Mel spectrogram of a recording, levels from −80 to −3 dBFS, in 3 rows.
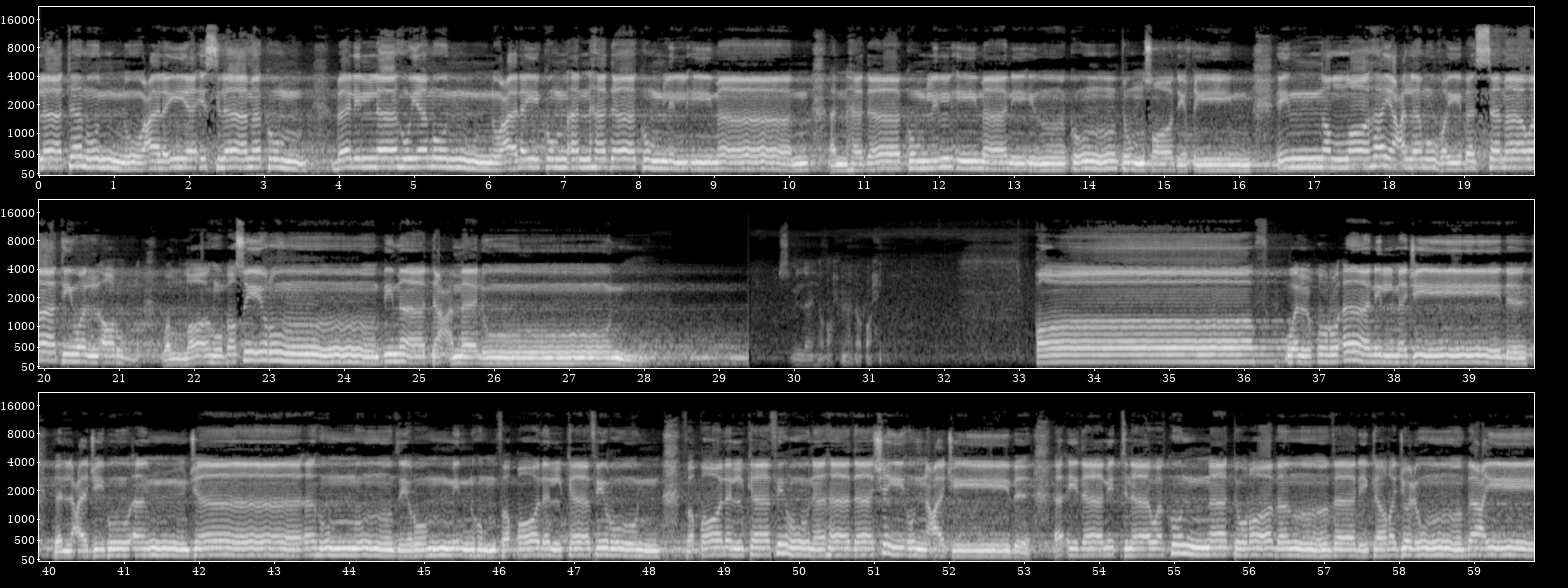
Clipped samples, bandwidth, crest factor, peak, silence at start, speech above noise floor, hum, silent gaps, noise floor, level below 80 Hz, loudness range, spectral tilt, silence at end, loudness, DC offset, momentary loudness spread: under 0.1%; 14 kHz; 12 dB; -2 dBFS; 0 s; 33 dB; none; none; -47 dBFS; -62 dBFS; 2 LU; -4 dB/octave; 0 s; -14 LUFS; under 0.1%; 4 LU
